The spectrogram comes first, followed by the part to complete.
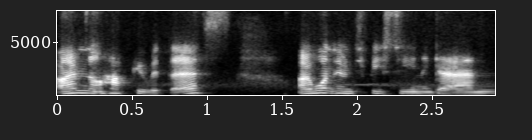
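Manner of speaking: ordinary talk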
